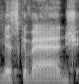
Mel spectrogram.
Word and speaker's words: Miscavige: David Miscavige, and all these other things. And I'm never going to say his name the other way ever again. It's Miscavige for the rest of time, unless I have a Freudian slip.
